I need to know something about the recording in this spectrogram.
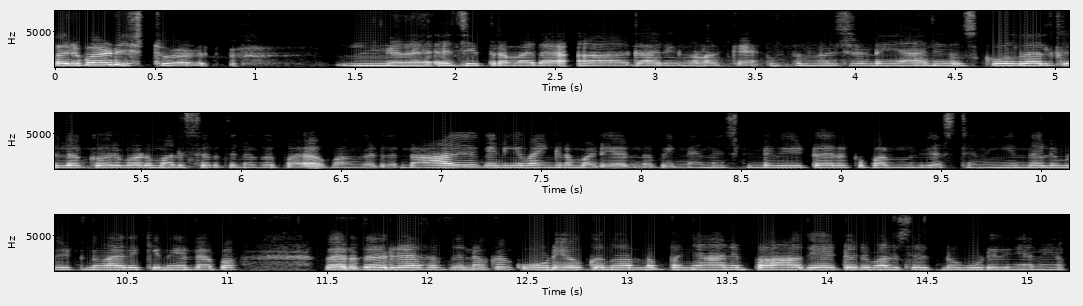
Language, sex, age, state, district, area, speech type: Malayalam, female, 45-60, Kerala, Kozhikode, urban, spontaneous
